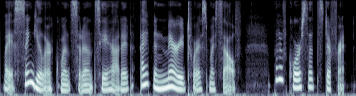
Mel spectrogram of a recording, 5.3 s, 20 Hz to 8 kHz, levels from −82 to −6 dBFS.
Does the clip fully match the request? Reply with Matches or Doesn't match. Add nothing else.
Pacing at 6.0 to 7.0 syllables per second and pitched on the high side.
Matches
